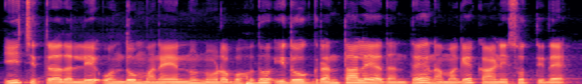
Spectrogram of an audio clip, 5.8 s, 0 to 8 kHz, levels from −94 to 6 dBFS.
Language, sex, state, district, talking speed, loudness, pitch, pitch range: Kannada, male, Karnataka, Bangalore, 95 wpm, -12 LUFS, 130 Hz, 115-150 Hz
